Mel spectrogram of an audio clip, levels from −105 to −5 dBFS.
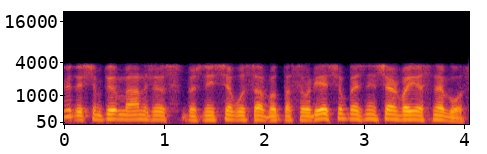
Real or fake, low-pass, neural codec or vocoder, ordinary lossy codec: fake; 3.6 kHz; codec, 16 kHz, 0.5 kbps, FunCodec, trained on Chinese and English, 25 frames a second; Opus, 16 kbps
